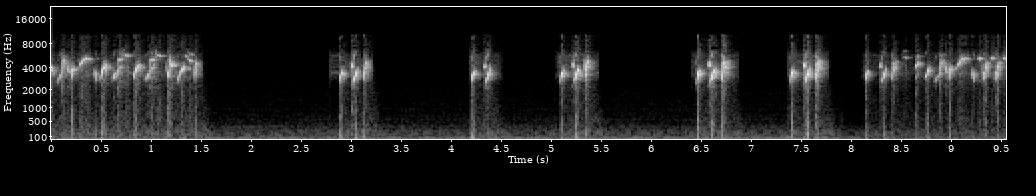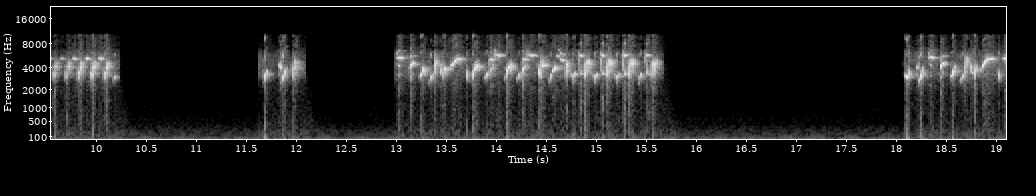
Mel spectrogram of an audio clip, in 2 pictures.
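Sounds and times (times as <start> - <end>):
European goldfinch chirps and twittering trill: 0.0 - 1.5, 2.8 - 3.2, 4.2 - 4.5, 5.1 - 5.5, 6.4 - 6.8, 7.4 - 10.2, 13.0 - 15.7, 18.1 - 19.0
faint low hum: 0.0 - 19.0.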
